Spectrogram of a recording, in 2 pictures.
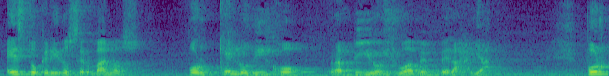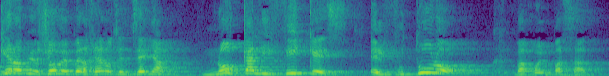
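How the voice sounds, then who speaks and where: A man with a Mexican accent, a rabbi telling a story in a sermon with animated, dramatic exclamations. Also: very high-pitched, roomy sound, big-room sound.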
